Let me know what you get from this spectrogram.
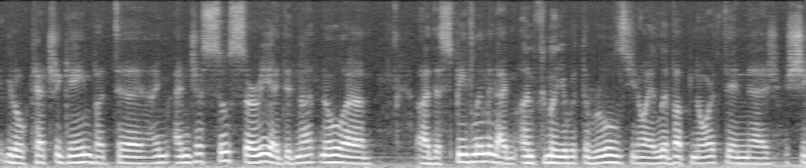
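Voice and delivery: polite, hammed-up Canadian accent. Driver sweet-talks officer after speeding, thick Canadian accent. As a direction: apologize your way out in friendly Canadian. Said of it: "speak like a Canadian".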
